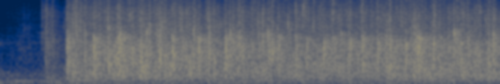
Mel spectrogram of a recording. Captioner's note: audience applauds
